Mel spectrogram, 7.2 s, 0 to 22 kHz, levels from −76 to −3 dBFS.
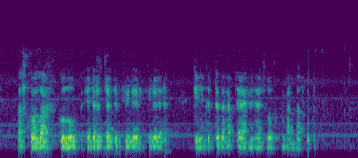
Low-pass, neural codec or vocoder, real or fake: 7.2 kHz; none; real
